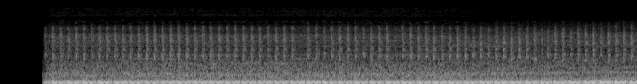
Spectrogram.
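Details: 1990 GMC Sierra at idle, noise first heard today: fairly regular light tick about three per second plus a duller clunk underneath; owner thinks it comes from the starter, not confirmed.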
